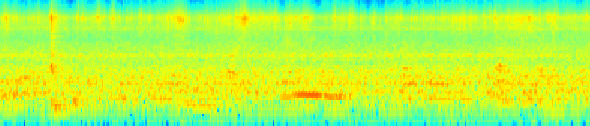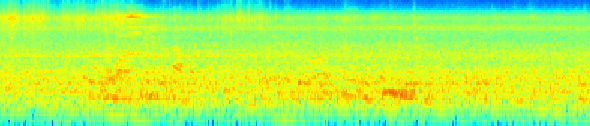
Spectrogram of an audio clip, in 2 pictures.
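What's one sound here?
Eggshells crackle softly as hands peel boiled eggs.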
